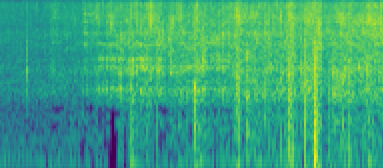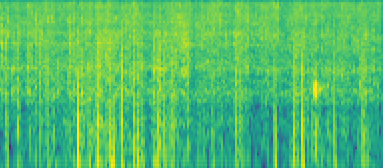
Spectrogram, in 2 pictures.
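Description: Chopped onions and ginger garlic paste sizzling in oil in a pan while a spatula stirs them, with many small scrapes and crackles. The sizzle swells about a second in and then stays steady.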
